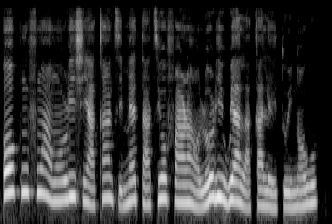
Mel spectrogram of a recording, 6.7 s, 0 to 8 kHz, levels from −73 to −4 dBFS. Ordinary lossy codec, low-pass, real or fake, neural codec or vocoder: AAC, 48 kbps; 7.2 kHz; real; none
